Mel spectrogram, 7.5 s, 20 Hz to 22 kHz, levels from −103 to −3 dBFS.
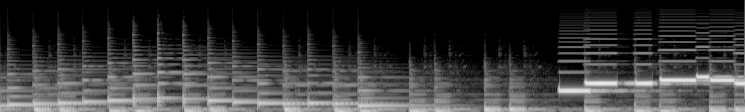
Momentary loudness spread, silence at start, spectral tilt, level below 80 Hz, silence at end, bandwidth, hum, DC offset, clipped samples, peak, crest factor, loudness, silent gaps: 17 LU; 0 s; -8.5 dB/octave; -34 dBFS; 0 s; 7 kHz; none; under 0.1%; under 0.1%; -6 dBFS; 16 dB; -22 LUFS; none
